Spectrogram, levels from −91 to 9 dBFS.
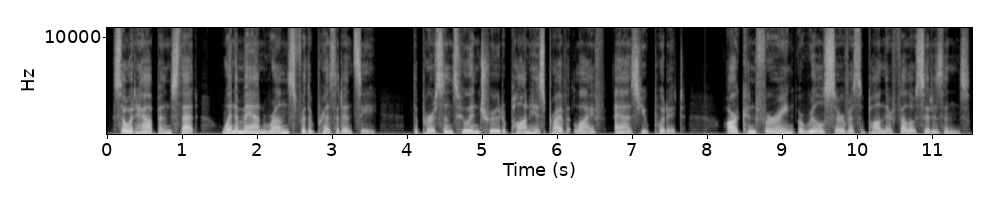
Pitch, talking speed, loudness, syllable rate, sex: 175 Hz, 165 wpm, -19 LUFS, 5.1 syllables/s, female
